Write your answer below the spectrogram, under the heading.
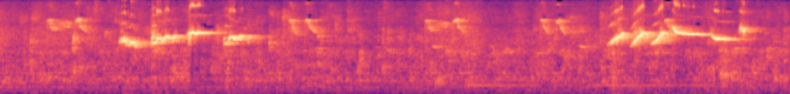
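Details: Tledekan singing for use as a master recording to train songbirds: two bursts of quick, sharp, twittering notes sweeping through high rising and falling slurs, each phrase lasting about a second, separated by quieter pauses.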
